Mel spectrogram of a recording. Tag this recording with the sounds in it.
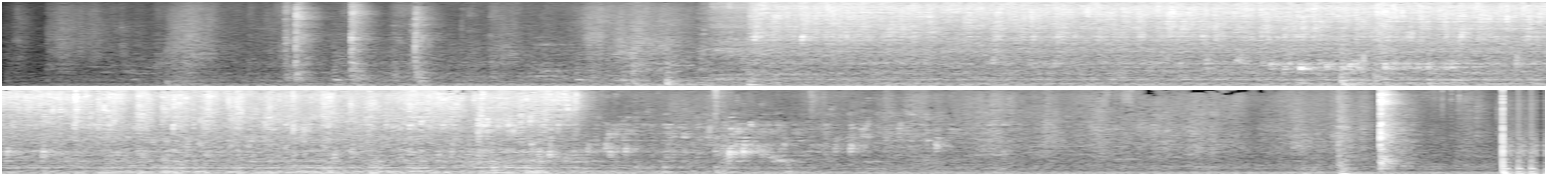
footsteps, light switch, running water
